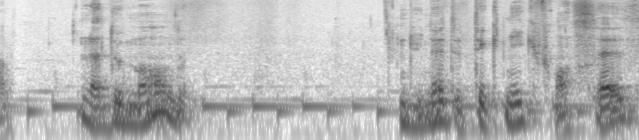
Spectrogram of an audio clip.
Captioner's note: speaking in French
